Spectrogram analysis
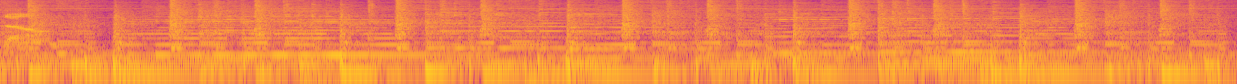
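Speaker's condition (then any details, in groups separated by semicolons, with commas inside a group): No condition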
